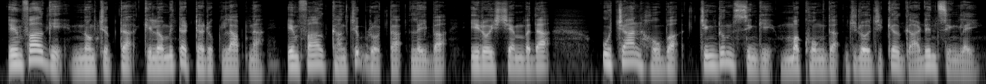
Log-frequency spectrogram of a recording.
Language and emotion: Manipuri, neutral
